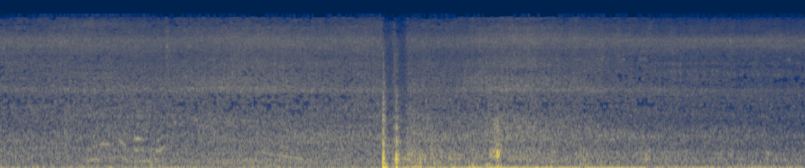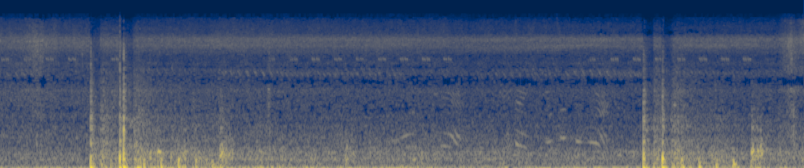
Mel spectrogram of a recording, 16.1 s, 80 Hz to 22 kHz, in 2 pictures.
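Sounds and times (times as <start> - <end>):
low rolling rumble: 0.0 - 16.0
firework shells bursting: 3.3 - 16.0.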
